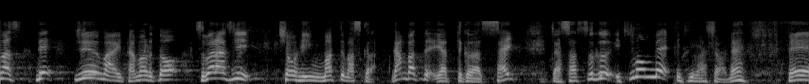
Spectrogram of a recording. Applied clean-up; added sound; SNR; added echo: neural separator model SepFormer DNS4.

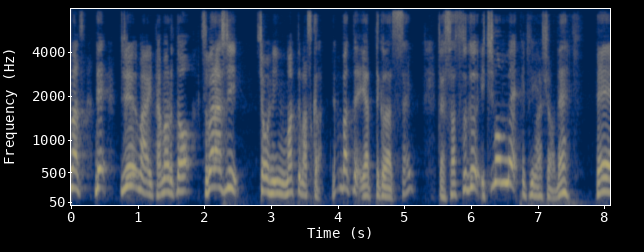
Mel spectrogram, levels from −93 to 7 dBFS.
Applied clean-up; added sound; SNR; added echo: neural mask model DeepFilterNet 3.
